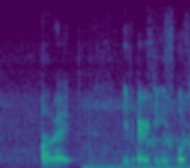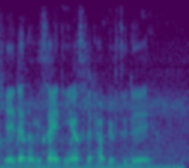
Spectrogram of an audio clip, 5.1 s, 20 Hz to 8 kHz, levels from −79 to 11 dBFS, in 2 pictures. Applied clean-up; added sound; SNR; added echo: none; Crow; 8 dB; none.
